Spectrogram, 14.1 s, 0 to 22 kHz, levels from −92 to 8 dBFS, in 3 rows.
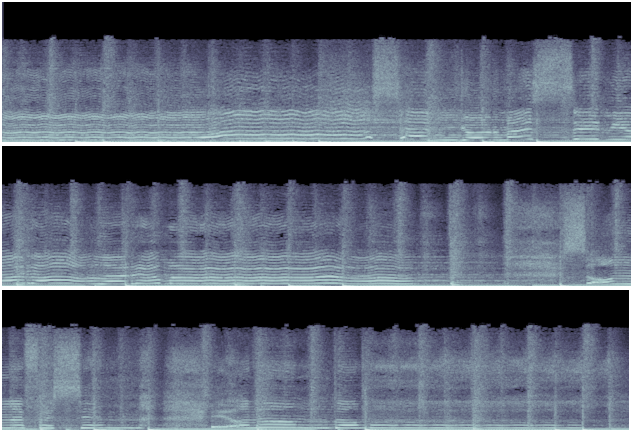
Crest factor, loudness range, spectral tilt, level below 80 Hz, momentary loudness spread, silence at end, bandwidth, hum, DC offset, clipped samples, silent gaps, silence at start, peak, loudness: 12 dB; 2 LU; -3.5 dB/octave; -22 dBFS; 4 LU; 0 s; 17 kHz; none; under 0.1%; under 0.1%; none; 0 s; -4 dBFS; -16 LUFS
